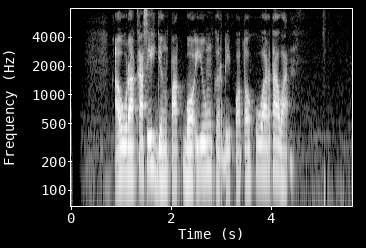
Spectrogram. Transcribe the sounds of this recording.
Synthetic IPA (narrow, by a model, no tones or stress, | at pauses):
ʔauɾakasɪhd͡ʒɨŋpak̚bɔjuŋkɨrdipɔt̪ɔkuwart̪awan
